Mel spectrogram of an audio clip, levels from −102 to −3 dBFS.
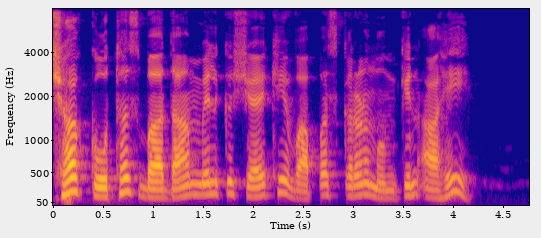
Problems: none marked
